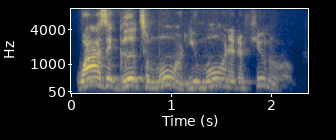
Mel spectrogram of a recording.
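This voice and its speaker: A man's voice: high voice, animated, fast talker, warm tone, slightly rough. A man giving an emphatic spiritual lecture to a small group, asking his listeners rhetorical questions.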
